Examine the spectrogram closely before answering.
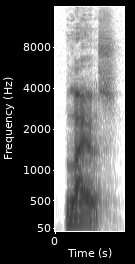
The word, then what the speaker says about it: Lajos: Ledgers or Lajos Portisch versus Laios.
